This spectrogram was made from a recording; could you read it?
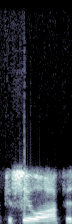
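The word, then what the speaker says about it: Kasilof: So the Kaseelof River, or Kaseelof as it's more appropriately pronounced, is the prime steelhead river in the Kenai Peninsula.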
